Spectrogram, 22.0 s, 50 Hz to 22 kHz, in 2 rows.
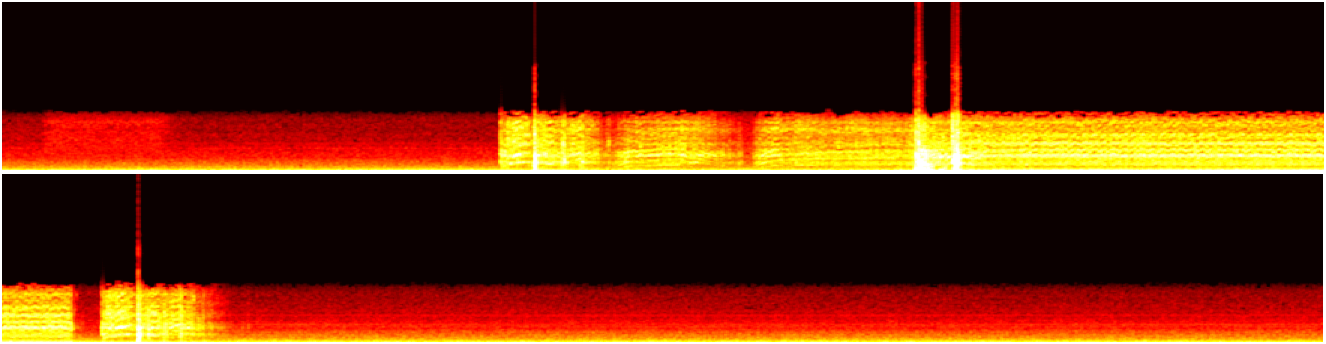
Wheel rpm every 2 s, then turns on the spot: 0, 0, 100, 170, 220, 200, 70, 0, 0, 0, 0.
none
